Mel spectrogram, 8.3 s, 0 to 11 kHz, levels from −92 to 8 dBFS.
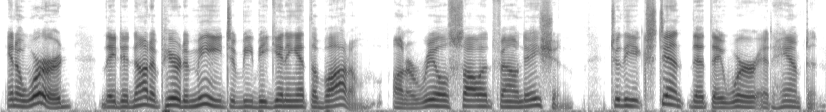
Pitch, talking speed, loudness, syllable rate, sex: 170 Hz, 205 wpm, -19 LUFS, 5.1 syllables/s, male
